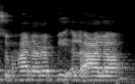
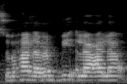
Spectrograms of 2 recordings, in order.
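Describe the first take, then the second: Both takes have the same delivery.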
